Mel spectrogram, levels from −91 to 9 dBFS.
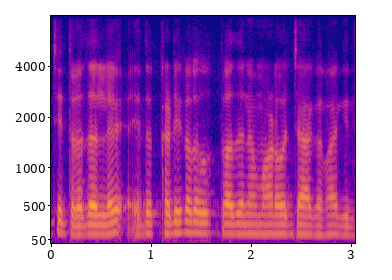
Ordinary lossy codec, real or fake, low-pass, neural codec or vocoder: none; fake; none; codec, 16 kHz, 0.8 kbps, ZipCodec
